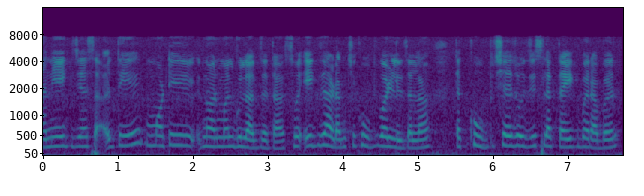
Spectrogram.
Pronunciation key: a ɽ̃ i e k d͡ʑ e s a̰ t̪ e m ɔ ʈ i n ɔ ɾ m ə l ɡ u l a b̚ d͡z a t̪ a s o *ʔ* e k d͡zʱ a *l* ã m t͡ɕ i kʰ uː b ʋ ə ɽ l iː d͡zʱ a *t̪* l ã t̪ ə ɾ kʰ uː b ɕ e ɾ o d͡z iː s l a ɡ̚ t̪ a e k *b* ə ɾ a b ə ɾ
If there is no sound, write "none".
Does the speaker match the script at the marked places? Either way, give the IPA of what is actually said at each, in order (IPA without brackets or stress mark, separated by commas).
ʔ, ɽ, none, b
